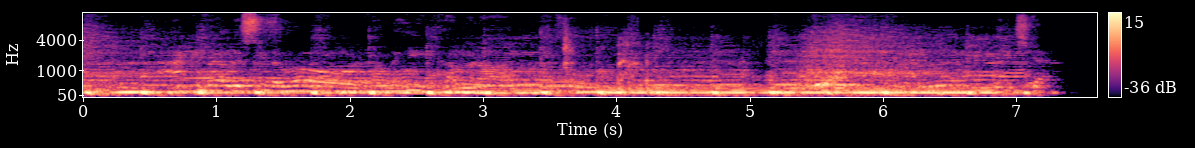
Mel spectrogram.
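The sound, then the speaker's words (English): A Lamborghini sports car engine revs loudly and steadily for several seconds, a deep sustained roar with rising and falling pitch, dominant, ending abruptly. “revved his Lamborghini.”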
